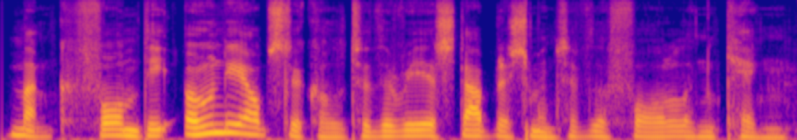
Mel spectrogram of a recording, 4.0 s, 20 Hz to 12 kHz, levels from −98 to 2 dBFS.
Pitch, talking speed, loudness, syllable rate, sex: 130 Hz, 195 wpm, -19 LUFS, 5.5 syllables/s, male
